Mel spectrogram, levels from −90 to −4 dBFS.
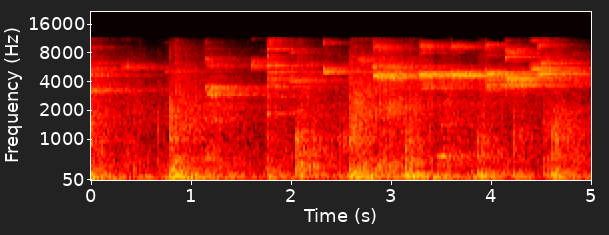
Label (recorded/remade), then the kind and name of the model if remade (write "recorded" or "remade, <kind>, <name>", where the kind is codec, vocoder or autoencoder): recorded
